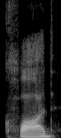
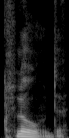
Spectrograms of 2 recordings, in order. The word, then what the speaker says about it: Claude: should not be pronounced Claude? It's a name. It's a French name. It's pronounced Claude, just like the great Claude Lemieux.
